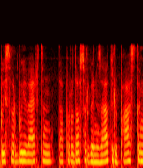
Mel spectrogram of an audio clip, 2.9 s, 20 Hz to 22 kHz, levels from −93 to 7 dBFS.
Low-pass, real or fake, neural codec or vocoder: 7.2 kHz; fake; vocoder, 44.1 kHz, 128 mel bands every 256 samples, BigVGAN v2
